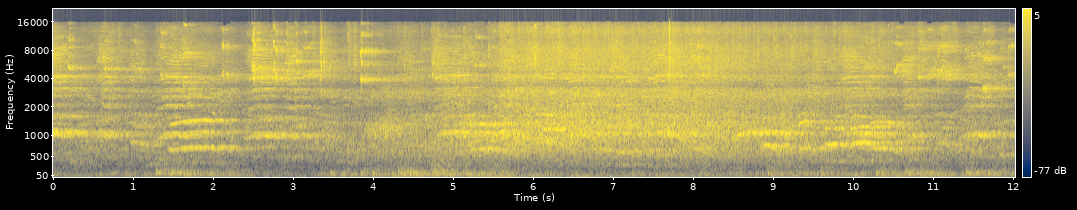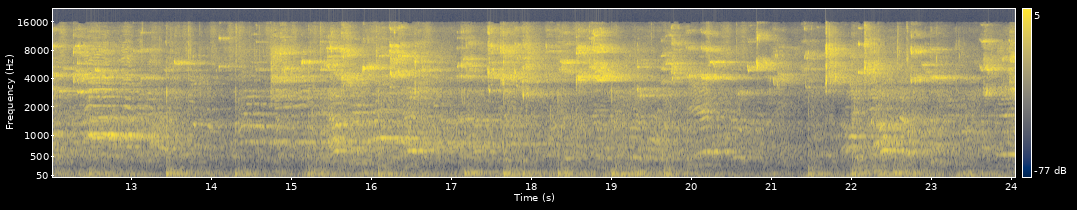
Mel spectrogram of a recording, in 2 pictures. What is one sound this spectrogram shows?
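A crowd murmurs and cheers in an echoing gym.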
